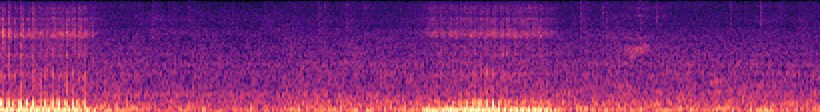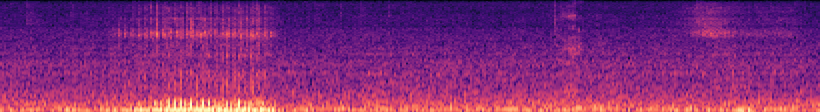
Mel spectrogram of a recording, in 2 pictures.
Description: My great Pyr, Titan, loves to sleep on my lap- he snores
